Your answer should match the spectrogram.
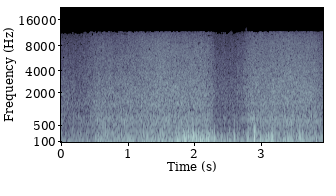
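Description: ocean waves and wind

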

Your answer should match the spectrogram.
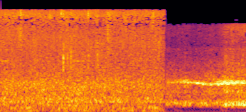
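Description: rain falling

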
